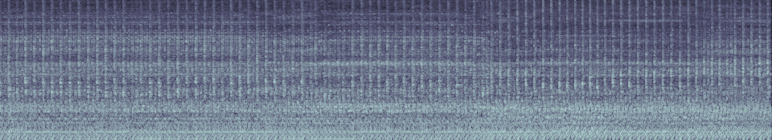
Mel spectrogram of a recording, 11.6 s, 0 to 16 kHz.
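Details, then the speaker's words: Stihl Magnum BR800 two-stroke blower at full throttle with choke off, after the high-speed needle is turned in slightly: loud, even, high-rev howl held steady with no bogging or surging, and a bit more pickup. Running normally. "so [Applause] that thing definitely had a little bit of a pickup"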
